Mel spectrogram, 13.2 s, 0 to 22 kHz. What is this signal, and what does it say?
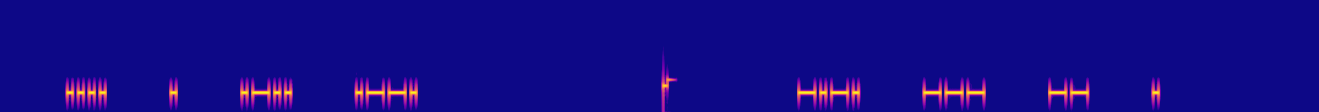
Morse code, heard as a keyed tone, about 22 wpm, spaced as for 10 wpm, 700 Hz. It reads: HELP COME
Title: 4x Character Spacing - Top 200 Words - 22wpm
